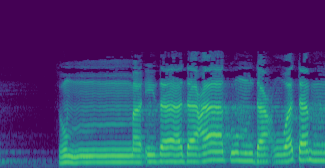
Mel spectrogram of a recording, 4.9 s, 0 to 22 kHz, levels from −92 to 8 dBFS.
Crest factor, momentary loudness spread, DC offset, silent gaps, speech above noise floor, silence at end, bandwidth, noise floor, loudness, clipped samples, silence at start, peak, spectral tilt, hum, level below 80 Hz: 16 dB; 5 LU; under 0.1%; none; 42 dB; 0 s; 6.4 kHz; -60 dBFS; -19 LUFS; under 0.1%; 0.9 s; -4 dBFS; -8 dB/octave; none; -64 dBFS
